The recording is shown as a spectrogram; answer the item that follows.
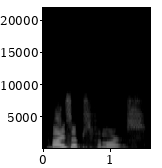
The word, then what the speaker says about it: biceps femoris: But since it's down in the thigh region, we call it biceps femoris. Like femur.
